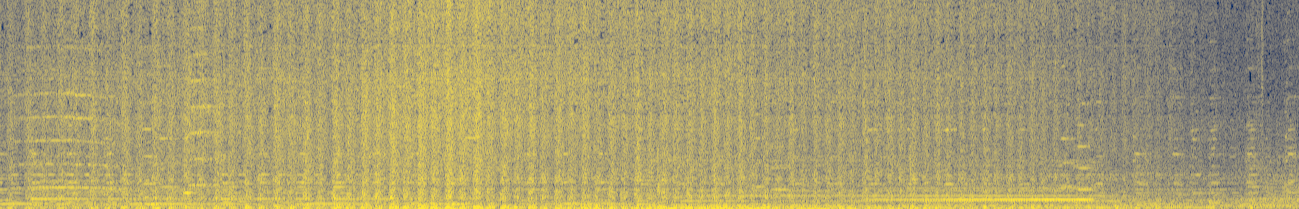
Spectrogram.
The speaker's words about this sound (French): Le convoi officiel quitte la gare de Lyon dans la soirée.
